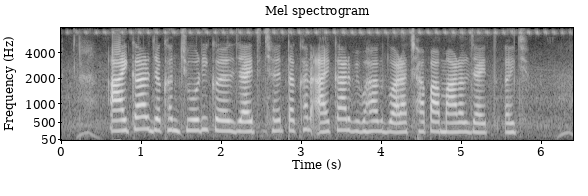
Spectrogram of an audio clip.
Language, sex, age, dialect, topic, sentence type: Maithili, female, 18-24, Southern/Standard, banking, statement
